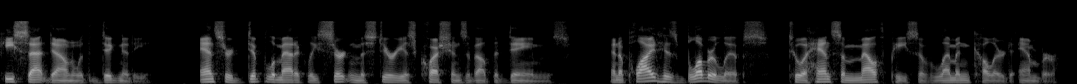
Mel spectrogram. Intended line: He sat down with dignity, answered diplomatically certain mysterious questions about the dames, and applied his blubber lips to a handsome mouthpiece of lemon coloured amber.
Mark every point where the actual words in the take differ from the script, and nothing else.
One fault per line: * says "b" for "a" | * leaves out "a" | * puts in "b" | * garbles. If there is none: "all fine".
all fine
